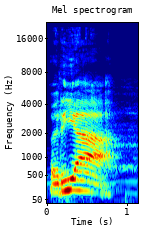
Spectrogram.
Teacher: O I, ele é mais fraco, ou seja, ele é átono. A, ó, ria. E o A é mais forte. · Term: semivogal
